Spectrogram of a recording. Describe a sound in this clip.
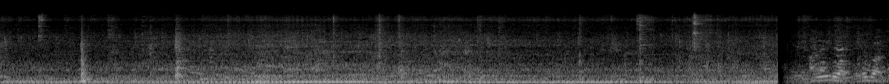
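Paper crinkles as food is wrapped.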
